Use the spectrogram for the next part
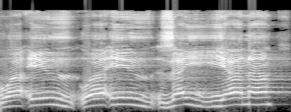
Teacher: zayyana ada tasydid ya yang kita tekan ke ya-nya sehingga terasa sekali penekanannya itu.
